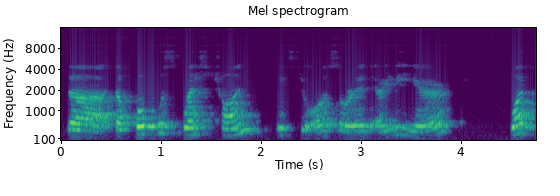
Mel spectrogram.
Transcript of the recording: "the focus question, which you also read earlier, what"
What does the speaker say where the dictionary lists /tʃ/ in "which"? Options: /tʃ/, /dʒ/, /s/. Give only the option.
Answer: /s/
